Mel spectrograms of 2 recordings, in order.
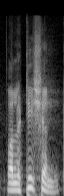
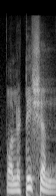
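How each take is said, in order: The two takes are said the same way.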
